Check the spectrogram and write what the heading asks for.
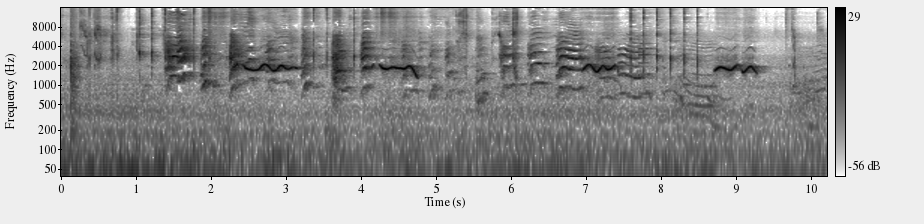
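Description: Fluffy Pembroke Welsh Corgi puppy whining: about five high, wavering whines and yips, each under a second, with quick clicks in between.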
